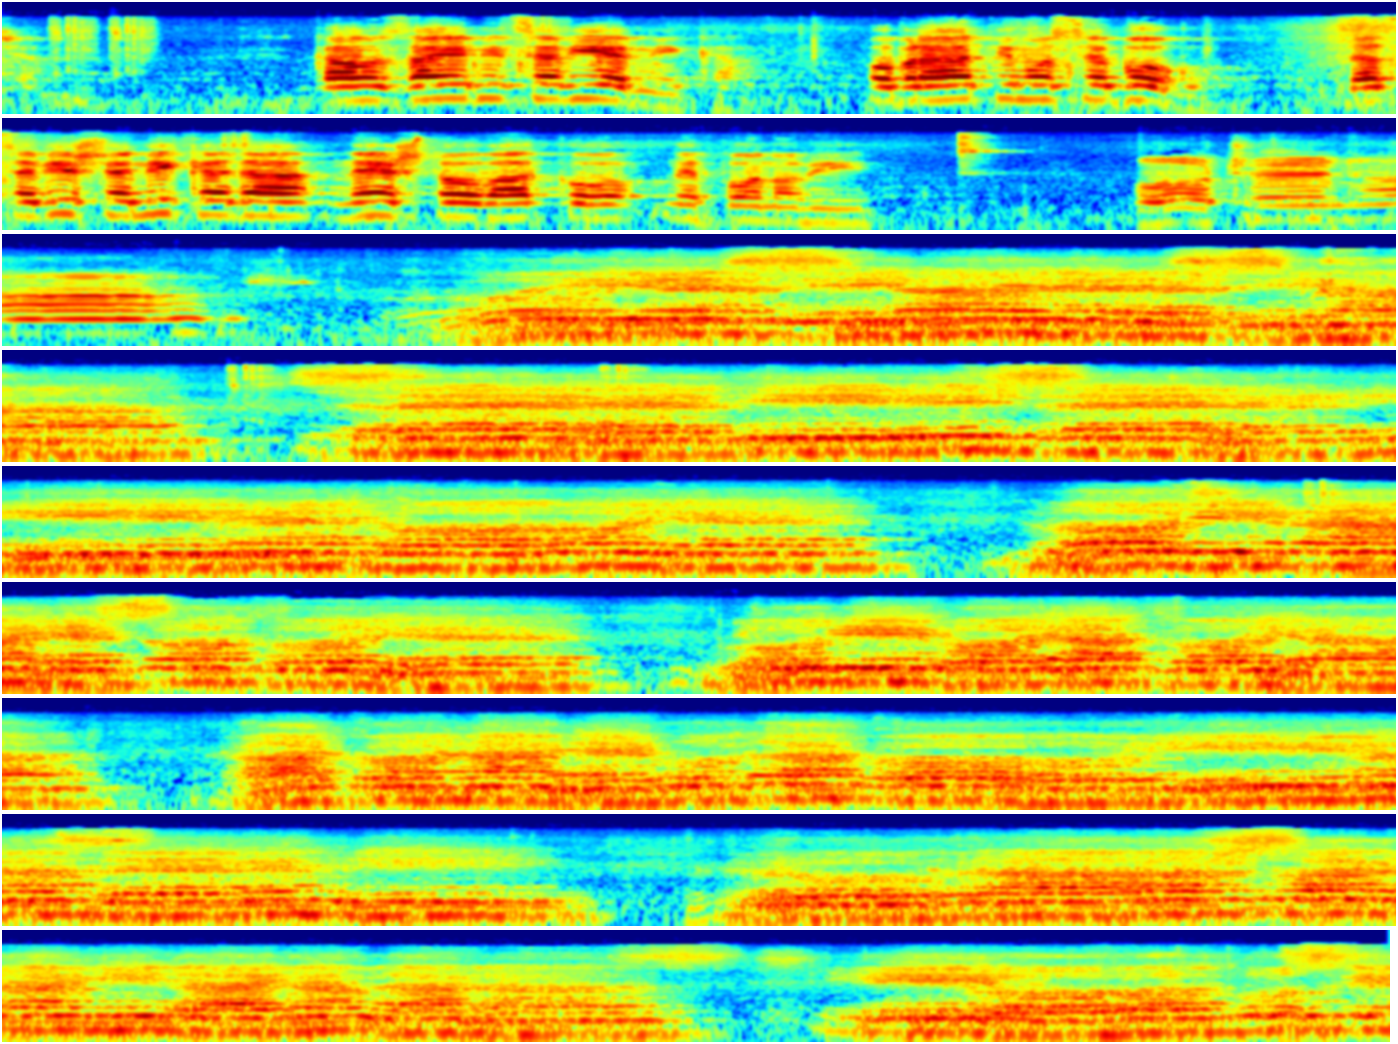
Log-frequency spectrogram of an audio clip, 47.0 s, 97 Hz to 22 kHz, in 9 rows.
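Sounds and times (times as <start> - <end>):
group chanting a prayer: 12.0 - 47.0.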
